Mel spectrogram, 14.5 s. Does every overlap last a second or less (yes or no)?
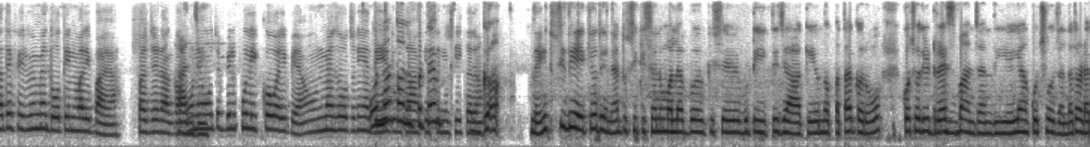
yes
